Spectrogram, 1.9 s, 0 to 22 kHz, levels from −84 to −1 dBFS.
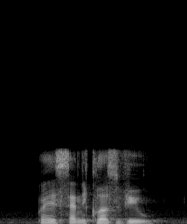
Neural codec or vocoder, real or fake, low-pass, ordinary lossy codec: none; real; 7.2 kHz; none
